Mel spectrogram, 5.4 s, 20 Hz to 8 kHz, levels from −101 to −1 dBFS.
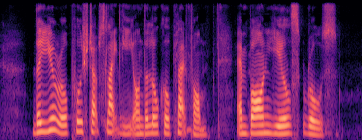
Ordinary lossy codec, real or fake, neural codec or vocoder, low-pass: none; fake; codec, 16 kHz, 16 kbps, FunCodec, trained on LibriTTS, 50 frames a second; 7.2 kHz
